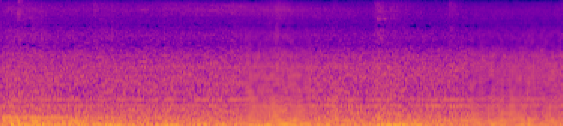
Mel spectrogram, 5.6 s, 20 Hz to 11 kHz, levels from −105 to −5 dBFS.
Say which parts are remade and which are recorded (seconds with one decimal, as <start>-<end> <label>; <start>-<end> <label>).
0.0-2.4 recorded; 2.4-3.1 remade; 3.1-4.7 recorded; 4.7-5.6 remade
